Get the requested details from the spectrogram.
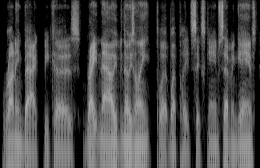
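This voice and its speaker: A man's voice: fairly low pitch, steady tone, fairly quick, darkish tone, no room sound. A man co-hosting a casual sports and pop culture podcast, rambling with restarts and slang. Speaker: podcast co-host.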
